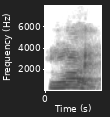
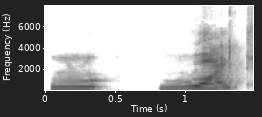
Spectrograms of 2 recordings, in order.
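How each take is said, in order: First: "light" begun crisply with tongue behind upper teeth; English L. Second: "right" after an isolated puckered "r-"; English R. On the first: Teacher contrasting light with right, clear L. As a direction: start "light" on a clear L, lips unrounded. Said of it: "明かりの方は". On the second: Teacher contrasting right with light, rounded R. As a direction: round the lips into "r-", then say "right". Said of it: "こっちは". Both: Shown as a demonstration.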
